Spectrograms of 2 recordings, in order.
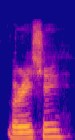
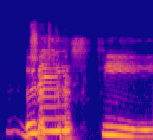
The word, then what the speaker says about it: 嬉しい: Oreshi? Ureshi, yeah. Oreshi. Mhm. Pronounce that once more. Ureshi. So you just break it down by each vowel.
